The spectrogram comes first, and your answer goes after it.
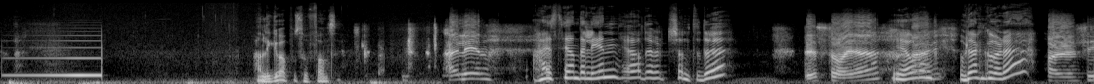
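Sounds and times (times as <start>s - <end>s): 
telephone call tone over a speakerphone: 0.0s - 1.0s
speech: 2.6s - 7.4s, 8.0s - 10.9s.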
